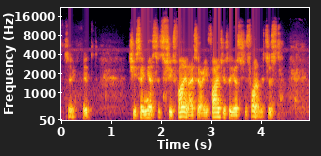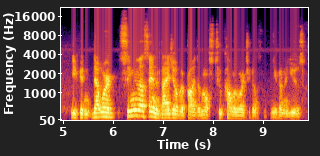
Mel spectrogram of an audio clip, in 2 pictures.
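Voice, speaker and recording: A man giving a casual lesson on simple phrases, relaxed and joking, repeating each word so it can be drilled. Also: medium pitch, fairly quick, rough recording. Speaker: language teacher. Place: Japan.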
